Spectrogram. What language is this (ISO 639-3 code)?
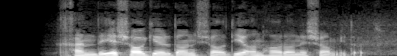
fas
